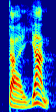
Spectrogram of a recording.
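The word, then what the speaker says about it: Atayal: have the glottal stop, Atayan. The L at the end of the word is pronounced like an N, or a mix of LN.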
